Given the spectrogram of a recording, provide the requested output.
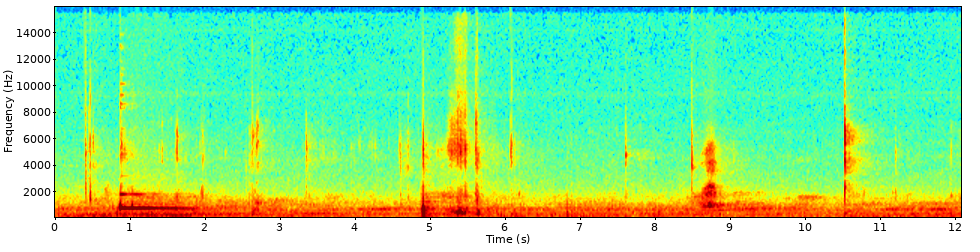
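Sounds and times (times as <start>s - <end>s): faint chewing candy: 0.3s - 0.8s, 1.8s - 6.4s
short ringing tone: 0.9s - 1.9s.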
